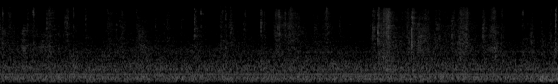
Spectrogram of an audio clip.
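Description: Toy schnauzer puppies' paws and claws pattering and scrabbling on a hardwood floor as they wrestle, with a faint steady hum underneath.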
